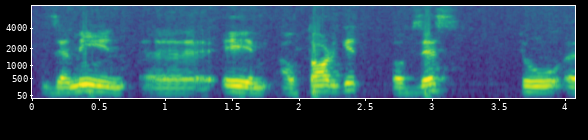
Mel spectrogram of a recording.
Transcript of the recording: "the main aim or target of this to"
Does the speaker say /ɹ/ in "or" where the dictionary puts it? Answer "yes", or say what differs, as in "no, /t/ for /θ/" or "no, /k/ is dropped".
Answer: no, /w/ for /ɹ/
